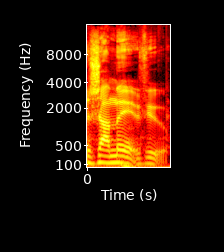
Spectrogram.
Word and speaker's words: jamais vu: У дежавю есть антоним, это jamais vu, или если точно следовать французским правилам ударения, то, наверное, jamais vu.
